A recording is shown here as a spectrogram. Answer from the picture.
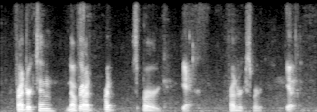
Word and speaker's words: Fredericksburg: just clarifying Frei frederickton no FR fredburg yeah Fredericksburg yep pronounce and spell the major river that you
